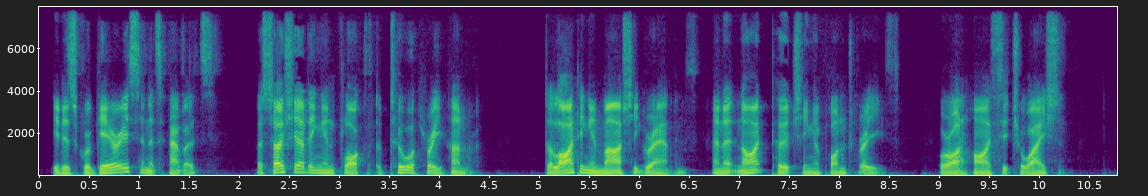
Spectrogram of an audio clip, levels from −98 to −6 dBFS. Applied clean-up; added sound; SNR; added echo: neural mask model DeepFilterNet 3.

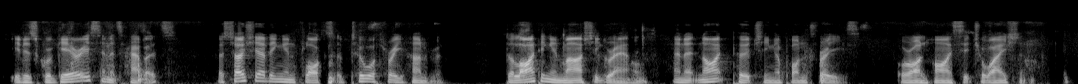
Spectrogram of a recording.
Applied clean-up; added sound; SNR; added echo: neural mask model Resemble Enhance denoiser.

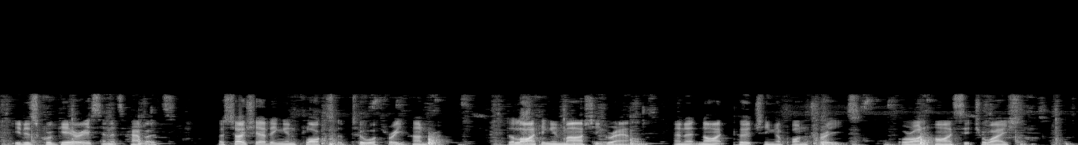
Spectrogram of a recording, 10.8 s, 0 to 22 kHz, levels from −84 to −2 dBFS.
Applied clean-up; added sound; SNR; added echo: classical method Wiener filter.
